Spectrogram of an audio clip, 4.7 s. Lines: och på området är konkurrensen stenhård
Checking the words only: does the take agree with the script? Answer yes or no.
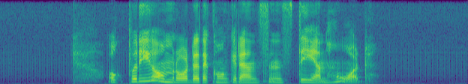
no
